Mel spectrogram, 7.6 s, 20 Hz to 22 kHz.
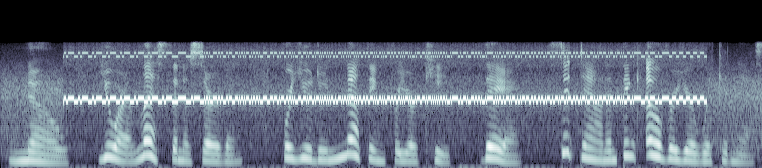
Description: NAVTEX (SITOR-B), 100 baud, 170 Hz shift, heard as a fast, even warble, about 1900 Hz centre, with speech in English. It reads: 97970 18386 45102 58778 71579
